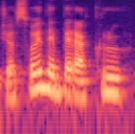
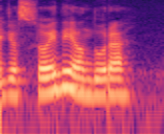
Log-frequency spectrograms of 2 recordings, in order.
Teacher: they don't say the S on the end of the words, and that is just consistent throughout their speech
